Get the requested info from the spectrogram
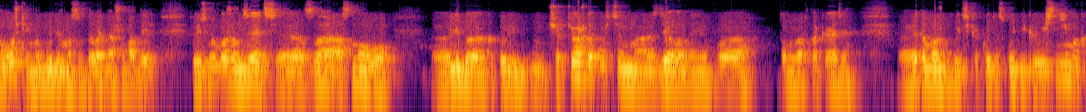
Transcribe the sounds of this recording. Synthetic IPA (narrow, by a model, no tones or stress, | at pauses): blˠoʂkʲɪmɨbudʲɪmsəzd̪ɐvatʲnaʂʊmɐd̪ɛlʲt̪o̞jɪsʲtʲmɨmo̞ʐɨmvzʲætʲzəɐsno̞vʊ | lʲibəkɐko̞jlʲibənut͡ɕɪrtʲo̞ʐd̪ɐpusʲtʲɪmzʲdʲe̞lˠənːɨjv | t̪o̞mʐəɐft̪ɐkadʲɪ | ɛt̪əmo̞ʐɨt̪̚bɨtʲkɐko̞jt̪əsput̪ʲnʲɪkəvɨjsʲnʲimək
